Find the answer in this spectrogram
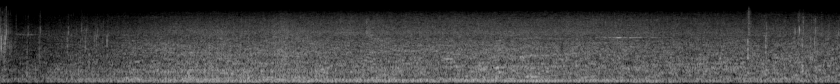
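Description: A motor vehicle passing by: a steady engine-and-road rumble that swells over the first few seconds and eases off near the end.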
